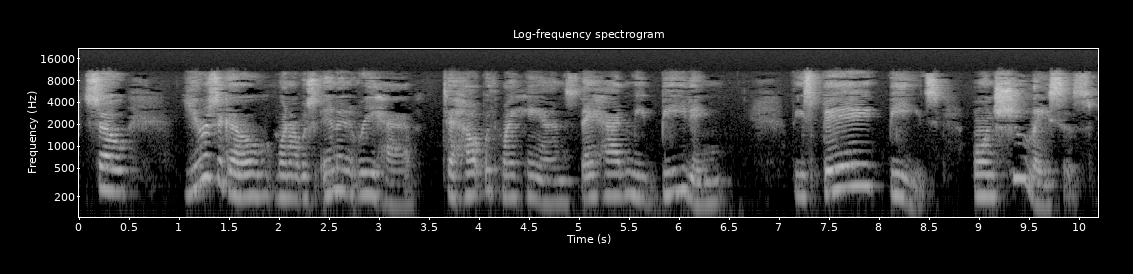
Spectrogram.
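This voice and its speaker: A woman's voice: mid-range voice, lively intonation, warm tone. Middle-aged woman chatting on a live stream, speech a bit slurred, lots of ums, echoey room. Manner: candid and chatty, with pauses and fillers. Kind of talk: casual live-stream talk.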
